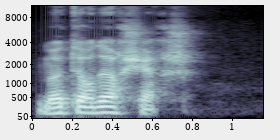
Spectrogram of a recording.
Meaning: search engine
- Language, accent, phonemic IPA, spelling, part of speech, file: French, France, /mɔ.tœʁ də ʁ(ə).ʃɛʁʃ/, moteur de recherche, noun, LL-Q150 (fra)-moteur de recherche.wav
